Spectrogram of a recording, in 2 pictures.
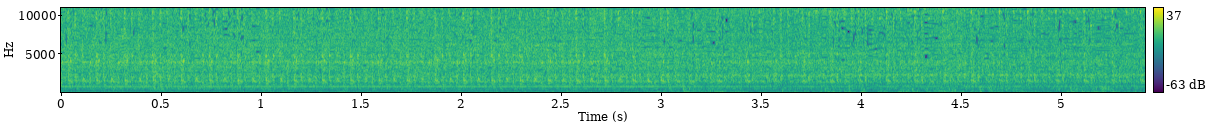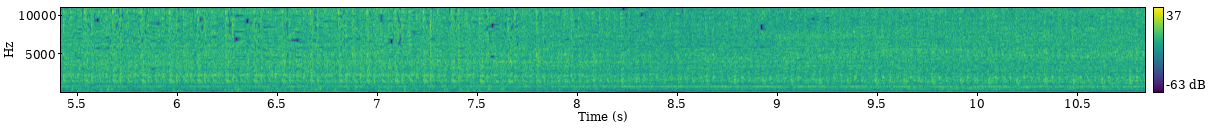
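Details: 2016 Toyota Hilux 2.8 GD diesel, 350,000 km, idling with the hood removed after a timing chain replacement (new radiator also fitted); an even, steady clatter with no knocks or rattles, described as much smoother than before: normal idle.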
